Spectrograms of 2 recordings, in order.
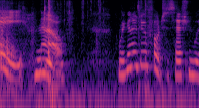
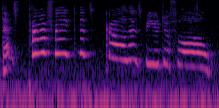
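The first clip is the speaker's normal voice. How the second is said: cooing praise; 12 semitones higher, slower than usual. Real, not acted. Cooing at posing cat.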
